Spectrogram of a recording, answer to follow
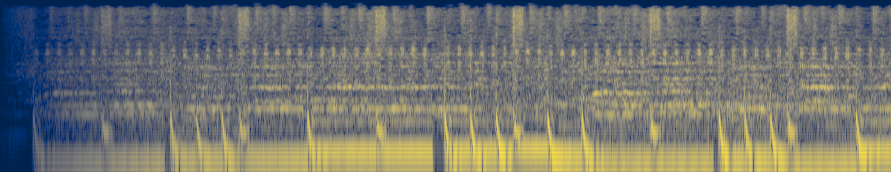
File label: dnb ringtone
